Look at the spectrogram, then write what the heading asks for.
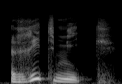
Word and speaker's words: rythmique: Rythmique. Remember, Y pronounced like I and then H doesn't exist. Rythmique.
